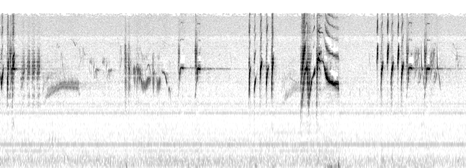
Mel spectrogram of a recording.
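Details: Caged goldfinches, European, singing for training, give scattered bursts of bright twittering with buzzy nasal notes and clipped chirps, separated by pauses of about a second.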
